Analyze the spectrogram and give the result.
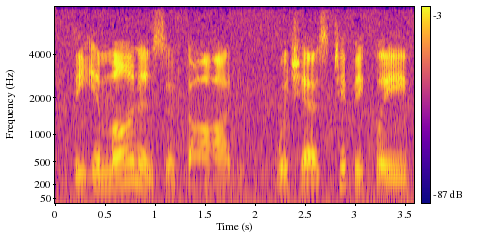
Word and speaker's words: immanence: I pronounce immanence oddly. Many people say immanence, and I don't need to explain why I pronounce it oddly, but it has an A in it, I-M-M-A-N-E-N-C-E, okay?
